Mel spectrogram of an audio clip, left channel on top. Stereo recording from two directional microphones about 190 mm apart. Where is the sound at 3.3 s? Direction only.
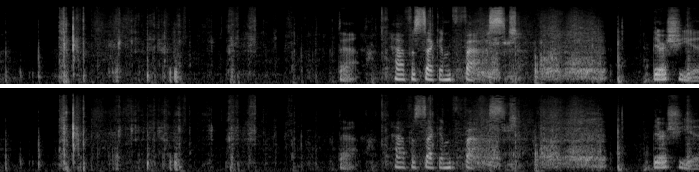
50° left (ahead or behind).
